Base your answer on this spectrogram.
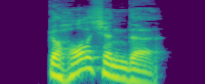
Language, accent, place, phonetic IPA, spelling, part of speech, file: German, Germany, Berlin, [ɡəˈhɔʁçn̩də], gehorchende, adjective, De-gehorchende.ogg
- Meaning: inflection of gehorchend: 1. strong/mixed nominative/accusative feminine singular 2. strong nominative/accusative plural 3. weak nominative all-gender singular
